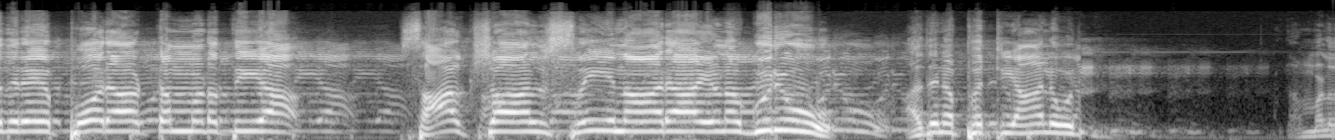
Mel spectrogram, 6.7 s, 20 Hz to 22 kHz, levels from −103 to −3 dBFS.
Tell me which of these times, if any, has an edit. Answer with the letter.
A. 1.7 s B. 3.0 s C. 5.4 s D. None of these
C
